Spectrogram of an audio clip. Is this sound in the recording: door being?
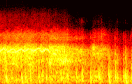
no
